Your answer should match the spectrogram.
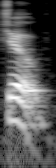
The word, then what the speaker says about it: Job: before going off to her job which in the bible is pronounced job remember that the one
